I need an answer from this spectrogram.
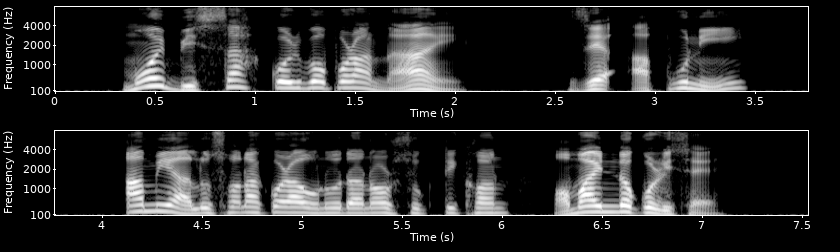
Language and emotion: Assamese, angry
